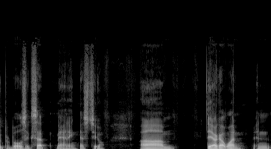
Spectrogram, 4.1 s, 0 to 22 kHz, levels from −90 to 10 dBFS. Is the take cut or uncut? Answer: cut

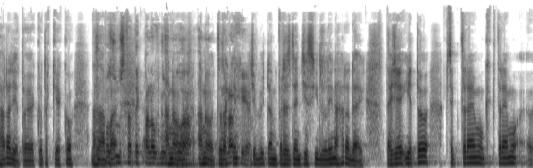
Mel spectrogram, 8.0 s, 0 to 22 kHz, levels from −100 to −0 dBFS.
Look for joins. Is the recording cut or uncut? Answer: cut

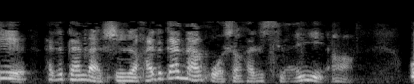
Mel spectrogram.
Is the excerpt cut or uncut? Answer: uncut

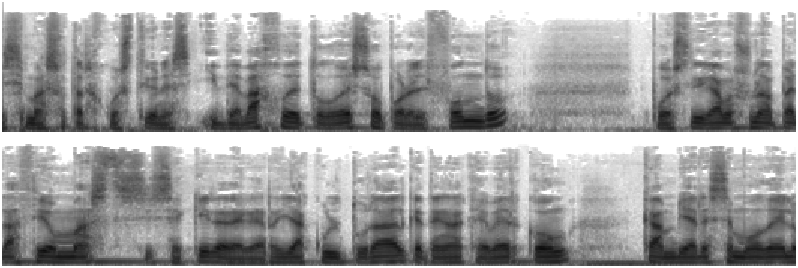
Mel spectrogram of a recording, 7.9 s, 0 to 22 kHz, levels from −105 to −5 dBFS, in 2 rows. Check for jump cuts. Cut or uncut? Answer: uncut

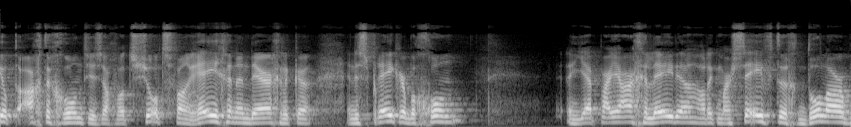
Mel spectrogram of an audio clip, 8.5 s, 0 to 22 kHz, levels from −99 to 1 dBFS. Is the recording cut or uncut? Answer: uncut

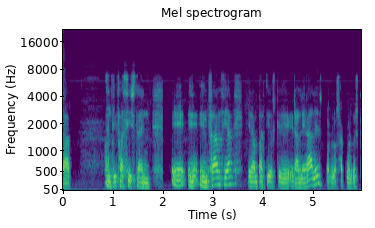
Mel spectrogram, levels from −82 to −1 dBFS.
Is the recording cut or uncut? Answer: uncut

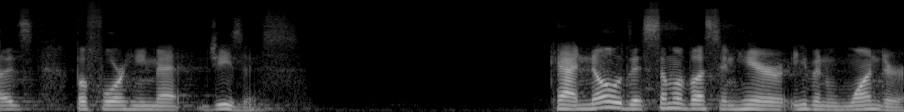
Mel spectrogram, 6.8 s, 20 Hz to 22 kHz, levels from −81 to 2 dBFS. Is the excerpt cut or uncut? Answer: uncut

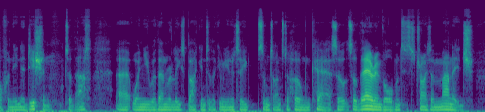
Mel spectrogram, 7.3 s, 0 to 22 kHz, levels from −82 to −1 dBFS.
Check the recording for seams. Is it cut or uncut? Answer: uncut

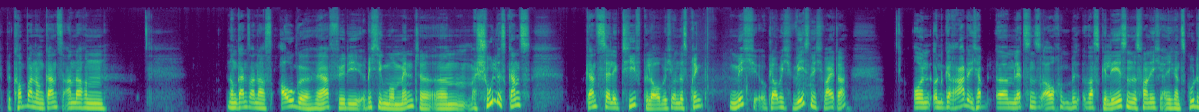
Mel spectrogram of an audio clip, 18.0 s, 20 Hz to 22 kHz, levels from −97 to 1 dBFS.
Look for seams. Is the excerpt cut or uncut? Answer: uncut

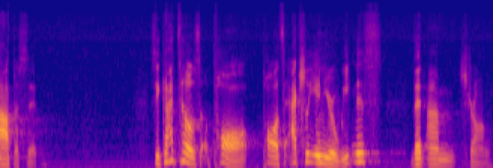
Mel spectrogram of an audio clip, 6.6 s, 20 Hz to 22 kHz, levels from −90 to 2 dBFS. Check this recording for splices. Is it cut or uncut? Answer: uncut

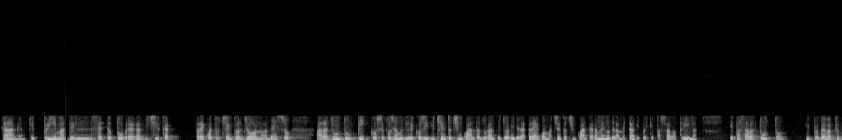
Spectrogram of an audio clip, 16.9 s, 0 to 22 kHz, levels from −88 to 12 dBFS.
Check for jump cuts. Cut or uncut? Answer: uncut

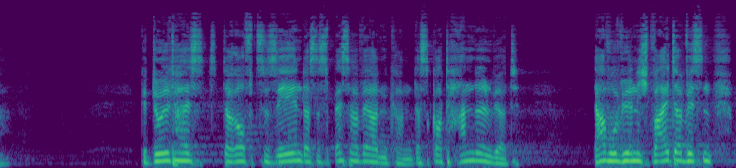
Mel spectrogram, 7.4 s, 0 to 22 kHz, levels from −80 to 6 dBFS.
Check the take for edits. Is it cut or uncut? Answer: uncut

